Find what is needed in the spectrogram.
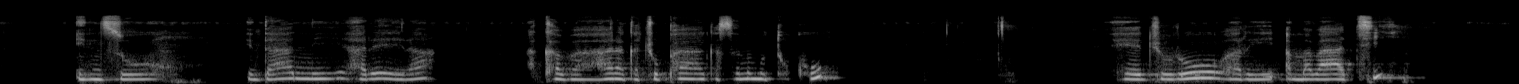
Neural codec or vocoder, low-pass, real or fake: none; 9.9 kHz; real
